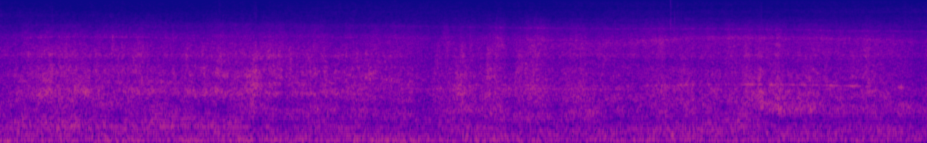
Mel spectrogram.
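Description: An airliner at DFW Airport, the Aspen flight, gives off a continuous broad engine roar, steady and fairly loud across the whole stretch with no voices.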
